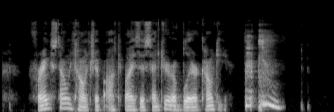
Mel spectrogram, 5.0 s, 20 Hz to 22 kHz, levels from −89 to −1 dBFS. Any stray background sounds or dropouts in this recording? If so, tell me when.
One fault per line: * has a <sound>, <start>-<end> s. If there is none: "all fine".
* has a throat clearing, 3.7-4.3 s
